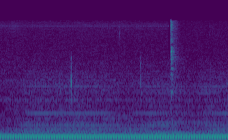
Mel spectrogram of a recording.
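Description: A steady low hum with evenly spaced overtones, unchanging throughout, with three short clicks, the sharpest near the end.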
